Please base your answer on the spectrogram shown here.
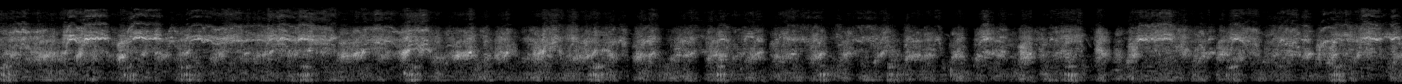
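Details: Fifteen big piglets crowd a sow that is struggling to nurse, squealing nonstop: piercing, overlapping cries with short grunting pulses, louder bursts near the start and again toward the end.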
